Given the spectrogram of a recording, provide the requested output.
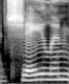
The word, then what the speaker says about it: Jalen: And for anyone keeping track of the pronunciation, that is J-A-Y-Lin Green. The Jalen Green Experience.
